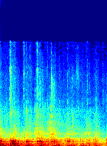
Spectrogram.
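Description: Audience applauding, a dense patter of clapping that begins to fade near the end.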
